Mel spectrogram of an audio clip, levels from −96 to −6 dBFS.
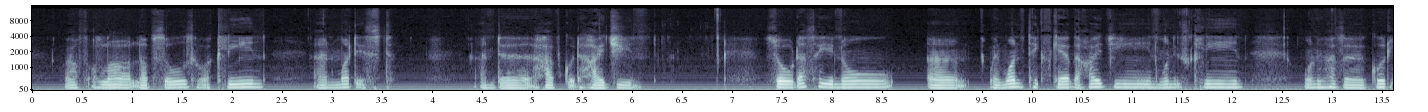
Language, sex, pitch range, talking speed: English, male, 120-140 Hz, 155 wpm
